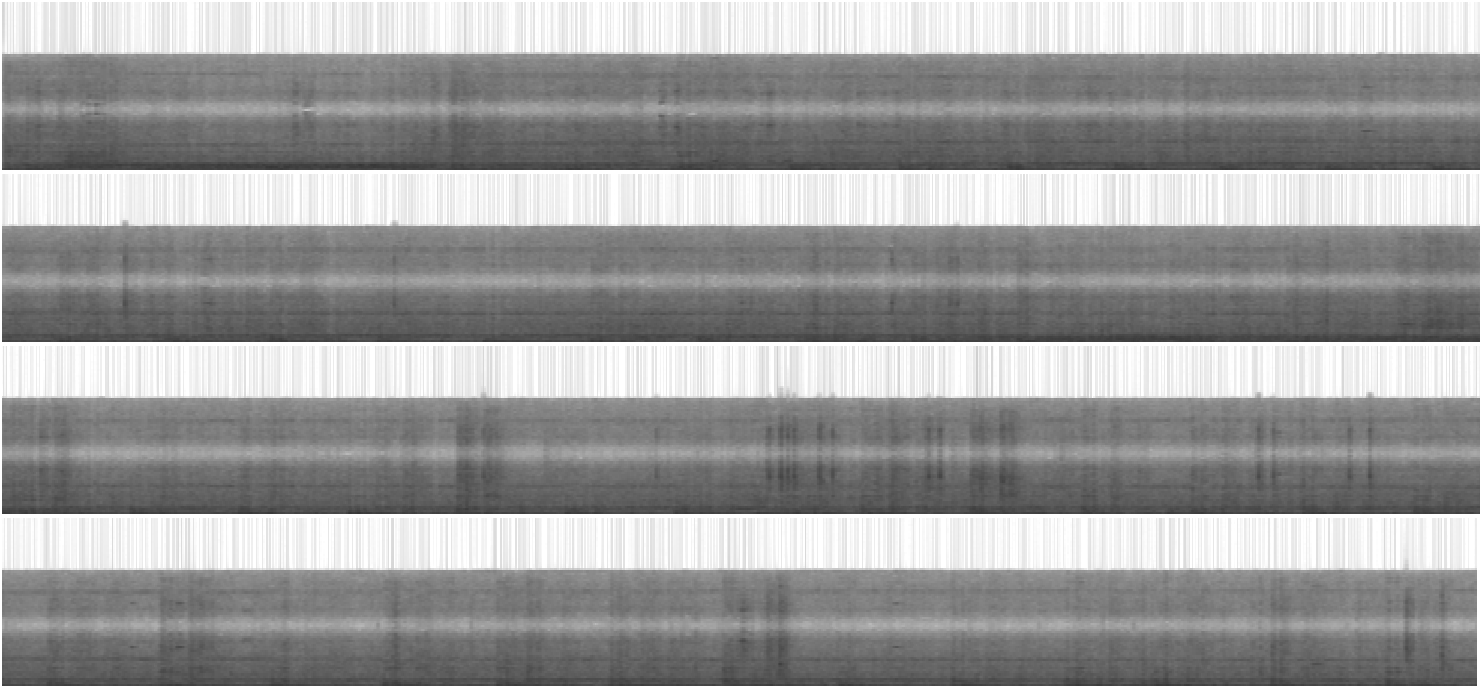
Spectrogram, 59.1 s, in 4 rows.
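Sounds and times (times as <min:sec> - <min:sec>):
electric train running: 0:00.0 - 0:59.0.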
